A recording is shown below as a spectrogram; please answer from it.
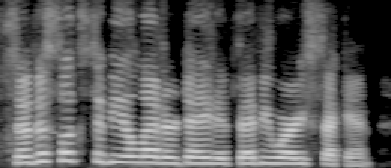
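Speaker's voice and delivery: lifted female register. Recounting what a woman said, to keep speakers apart: higher voice for her. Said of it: "I guess I'll do a higher voice for her".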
